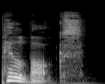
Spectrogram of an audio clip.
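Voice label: "pillbox", British English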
